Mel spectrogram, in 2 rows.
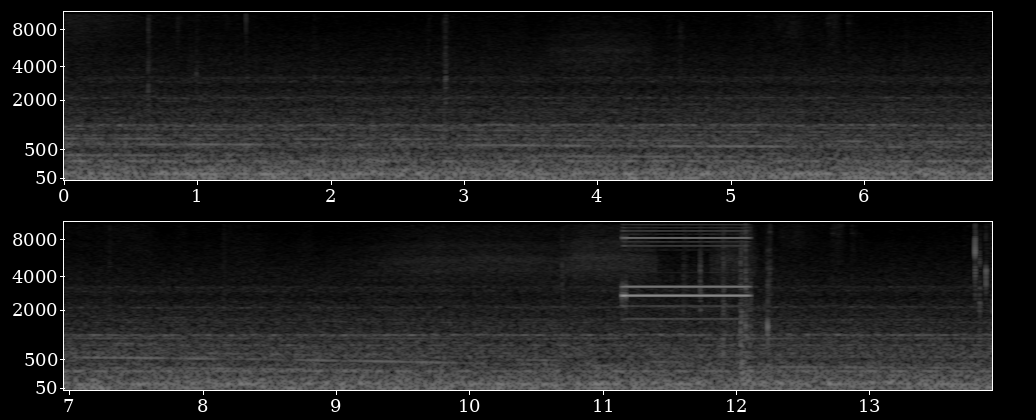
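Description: A steady PZB 500 Hz train-protection tone sounds in a Train Sim World 6 cab on the Leipzig–Dresden line, a continuous beep over constant low rail and motor rumble, with a brief brighter chime near the end.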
